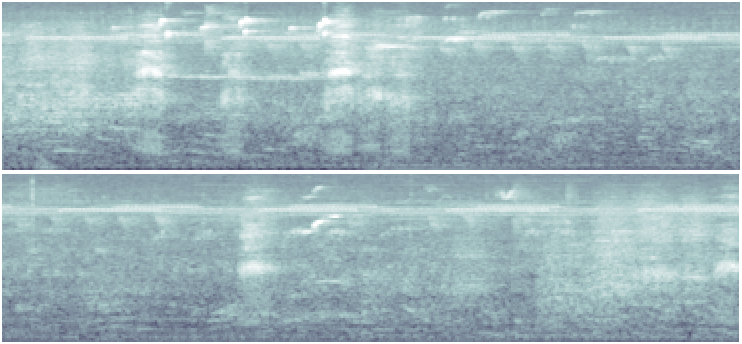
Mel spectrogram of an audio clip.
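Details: Giant cowbird (Molothrus oryzivorus) at Aguapé Lodge, Aquidauana, Mato Grosso do Sul, Brazil, gives a few harsh, creaky bursts spaced a couple of seconds apart, over a steady high insect whine.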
